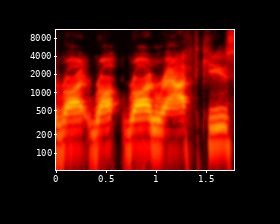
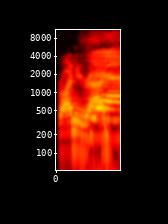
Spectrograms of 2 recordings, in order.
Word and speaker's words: Ronnie Radke: like yes, the Machine Gun Kelseys and the Ron Rathkeys and the like. I don't know how to say the name. Ronnie Radke, is Yeah.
